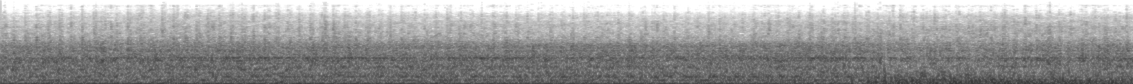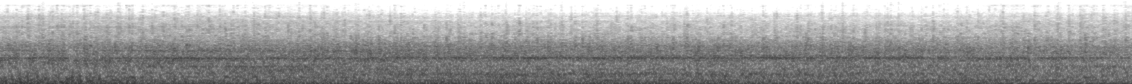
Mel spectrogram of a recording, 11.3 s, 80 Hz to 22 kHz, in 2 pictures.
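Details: Warm 1947 Farmall H tractor, just converted from 6 to 12 volts with a new generator belt and radiator hoses, on a temporary fuel can: steady low, loping idle about two and a half beats a second, even and unbroken; oil pressure good, healthy.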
